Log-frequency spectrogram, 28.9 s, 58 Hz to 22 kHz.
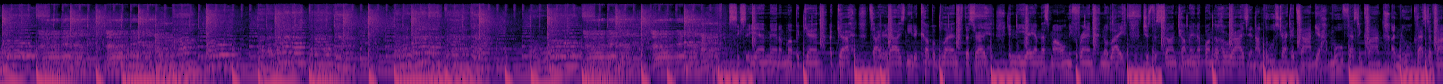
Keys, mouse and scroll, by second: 1.0-2.0 typing, 3.4 typing, 5.2-8.2 typing, 10.0-11.9 typing, 15.6 typing, 18.9 click, 18.9 5, 19.7 click, 23.4 click, 23.4 8, 23.6 ctrl+s, 24.4 click, 27.2 click, 27.3 click.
